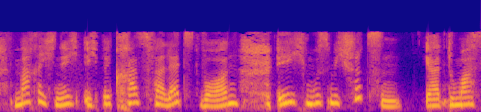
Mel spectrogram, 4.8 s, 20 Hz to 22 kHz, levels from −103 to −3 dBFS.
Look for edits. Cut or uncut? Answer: cut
